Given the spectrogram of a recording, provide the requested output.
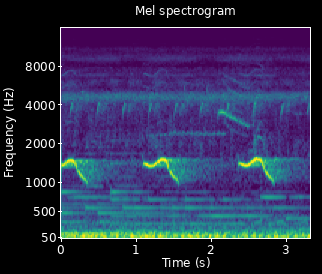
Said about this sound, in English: Gradually, more birds wake until the morning air is filled with a chorus of echoing, trilling melodies.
